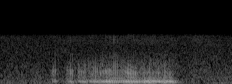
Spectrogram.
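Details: Sleeping 11 kg Pomeranian giving one drawn-out, low, rattling snore lasting just over a second, deep and throaty like an old man, against a faint indoor background.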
